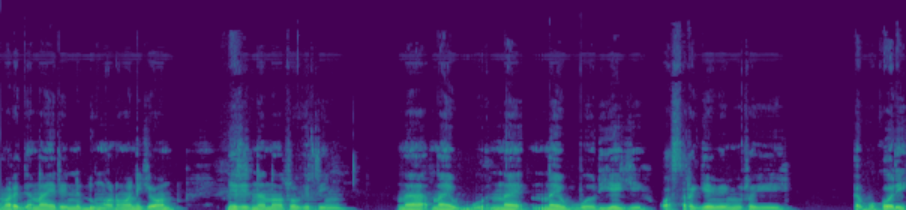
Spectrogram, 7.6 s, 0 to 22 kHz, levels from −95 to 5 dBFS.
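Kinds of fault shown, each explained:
No technical faults can be heard in this speech recording. Nothing in the sound points to a fault anywhere in the recording.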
